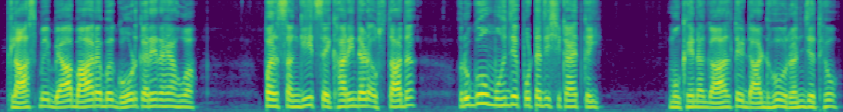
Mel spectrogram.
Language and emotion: Sindhi, sad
